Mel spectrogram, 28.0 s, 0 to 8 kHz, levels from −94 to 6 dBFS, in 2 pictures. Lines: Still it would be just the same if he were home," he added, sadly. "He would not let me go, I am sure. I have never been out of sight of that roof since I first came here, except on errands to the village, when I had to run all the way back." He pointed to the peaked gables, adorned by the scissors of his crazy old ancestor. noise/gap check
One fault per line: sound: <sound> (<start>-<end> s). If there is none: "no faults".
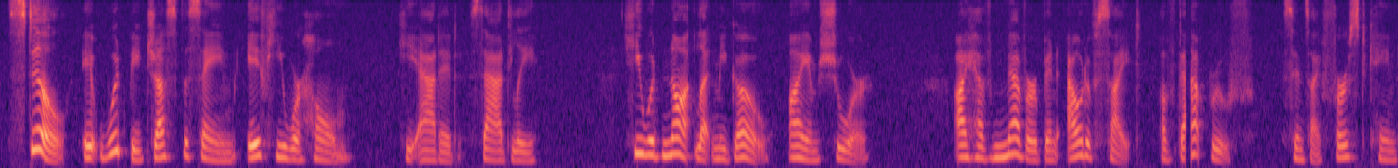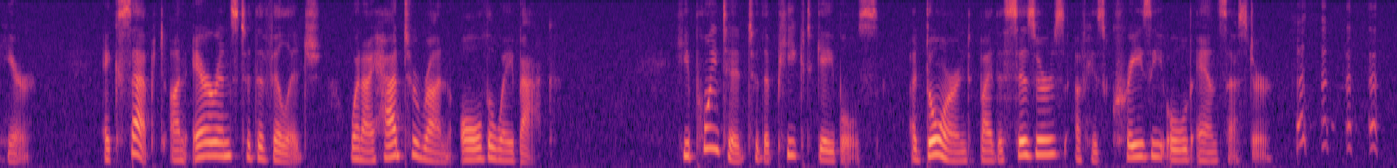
sound: dropout (11.9-11.9 s)
sound: laugh (26.9-27.8 s)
